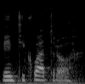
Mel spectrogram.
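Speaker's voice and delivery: "Veinticuatro" said the Spanish way, softly. Pretend. Streamer saying a viewer's name number in Spanish, softly. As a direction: pronounce "Veinticuatro" as a Spanish speaker, lightly. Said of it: "maybe you have to say it in Spanish".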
